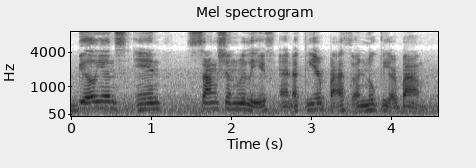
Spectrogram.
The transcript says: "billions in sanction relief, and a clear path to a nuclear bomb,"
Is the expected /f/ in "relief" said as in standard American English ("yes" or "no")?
yes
